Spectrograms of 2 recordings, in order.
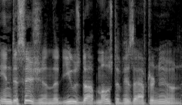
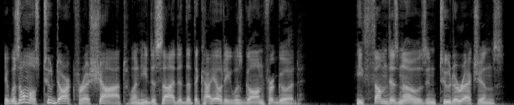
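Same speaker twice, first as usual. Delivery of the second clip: ordinary delivery, nothing marked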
